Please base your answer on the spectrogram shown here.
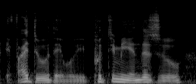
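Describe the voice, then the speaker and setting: A man doing a gentle, deep-voiced friendly giant. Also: lively intonation, noisy background. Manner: slow, gentle, muddled grammar. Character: kindly, mournful giant with mangled grammar.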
